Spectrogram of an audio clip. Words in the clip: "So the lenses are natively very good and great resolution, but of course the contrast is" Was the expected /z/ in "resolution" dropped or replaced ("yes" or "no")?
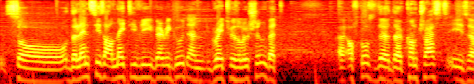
no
